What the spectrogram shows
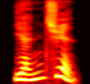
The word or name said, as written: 严峻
